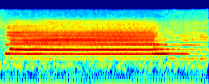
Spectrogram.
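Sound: siren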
